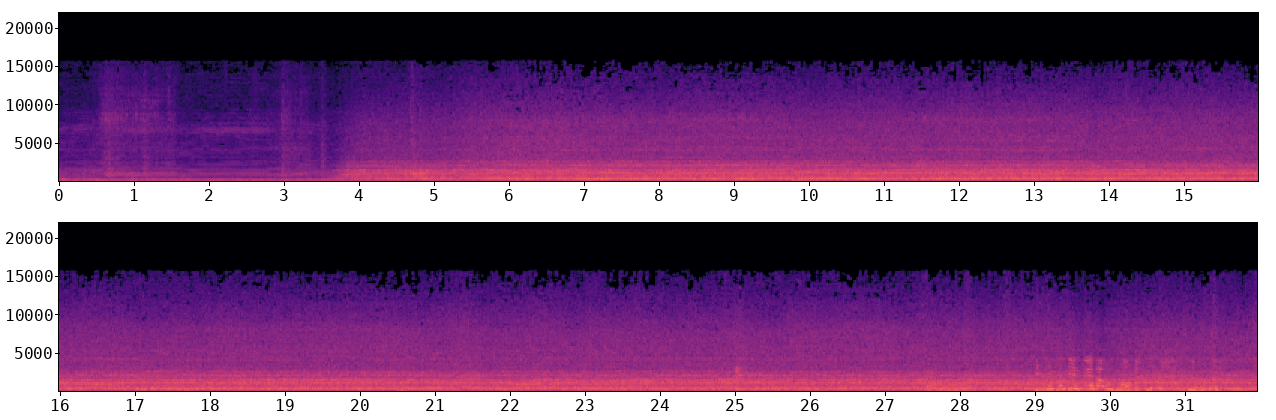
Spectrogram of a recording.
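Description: Electric hair clippers with a guard attachment running with a steady buzz. About four seconds in, a much louder, steady whirring noise starts and stays.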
